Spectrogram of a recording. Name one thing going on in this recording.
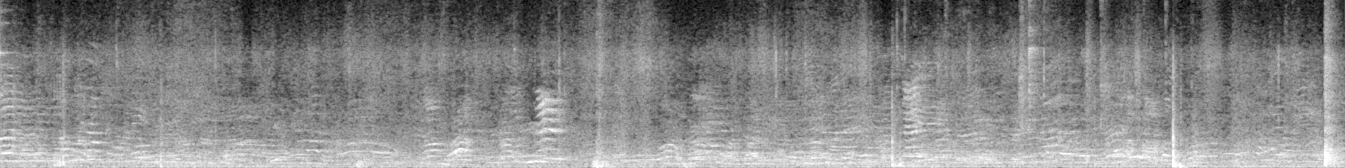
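Balloons thump as children bat them about.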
